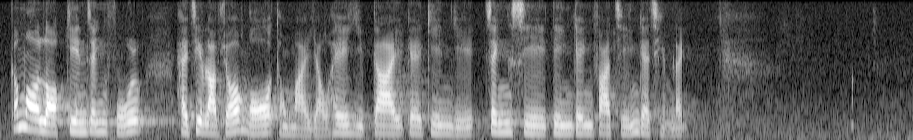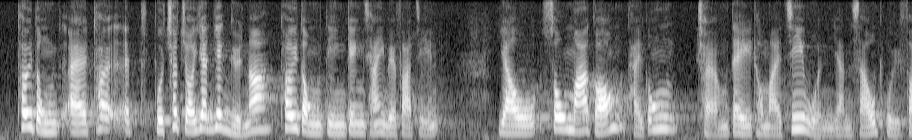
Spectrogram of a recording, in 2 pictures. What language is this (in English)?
Cantonese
